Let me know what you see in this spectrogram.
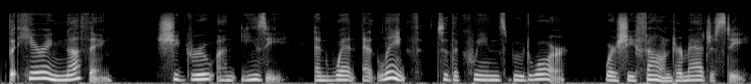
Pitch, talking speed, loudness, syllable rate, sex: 210 Hz, 150 wpm, -17 LUFS, 4.3 syllables/s, female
